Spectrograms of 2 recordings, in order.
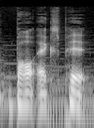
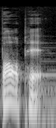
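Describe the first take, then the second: First: The letter X is spoken between the words. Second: The letter X is left out entirely. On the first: The speaker calls it wrong. "a game I guess I've been pronouncing wrong for a long time now" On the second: The speaker calls it right. "somebody told me it was called Ball Pit"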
